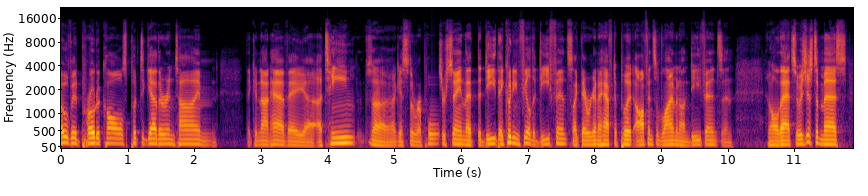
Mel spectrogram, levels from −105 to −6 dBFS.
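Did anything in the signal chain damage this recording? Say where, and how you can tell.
Yes. A burst of packet loss on the network hits at 2.14–2.28 s and 5.55–5.68 s. Each gap is filled with a decaying continuation of the last sound, never silence, and about 0.12 s and 0.13 s respectively are then skipped.

A short concealed packet loss, also network-side, makes a brief smear at 3.13–3.15 s. It is only about 10 ms missing, blended back in rather than held and faded like the bursts.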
